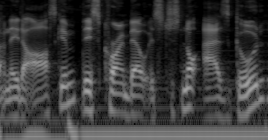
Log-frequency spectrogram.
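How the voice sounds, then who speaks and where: Over noticeable background noise, a man with an Australian accent talks at a fairly quick pace. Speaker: fashion haul youtuber. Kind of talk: casual unboxing video. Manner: animated.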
